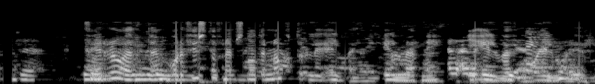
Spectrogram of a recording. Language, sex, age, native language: Icelandic, female, 50-59, Icelandic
